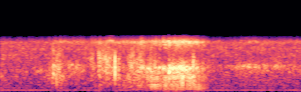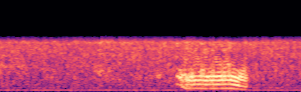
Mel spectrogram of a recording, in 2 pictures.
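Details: Adult man asleep on a settee: a rough, rattling snore on the in-breath, then a shorter buzzing snore a few seconds later, over a steady electrical hum; snoring.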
